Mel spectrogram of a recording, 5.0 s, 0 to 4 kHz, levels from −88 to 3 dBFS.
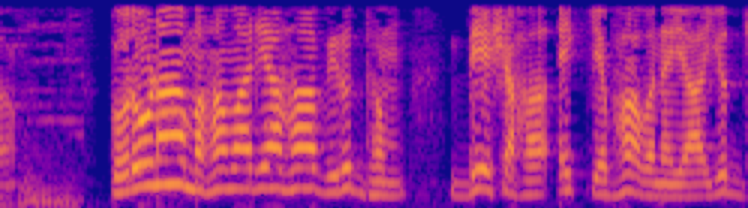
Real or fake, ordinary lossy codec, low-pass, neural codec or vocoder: real; none; 3.6 kHz; none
